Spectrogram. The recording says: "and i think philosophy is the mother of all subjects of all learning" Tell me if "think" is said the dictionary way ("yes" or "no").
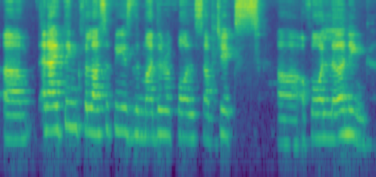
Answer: no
